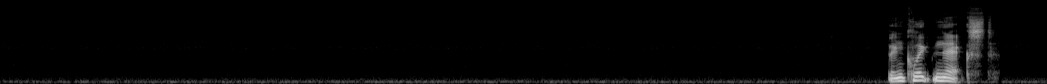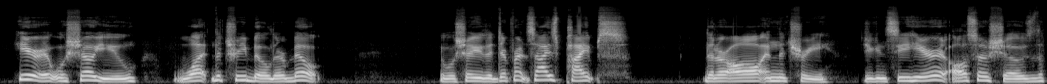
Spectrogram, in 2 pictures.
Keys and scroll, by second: 0.7 1, 1.0 5, 1.7 0, 5.2 2, 5.6 5, 6.1 0.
